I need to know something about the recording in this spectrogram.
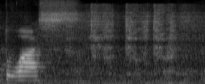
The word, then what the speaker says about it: TWS: Dia ada grup tulisannya TWS bacanya tuas. Aku tuh kayaknya emang enggak boleh deh bilang aku tuh enggak suka sama grup berondong. Bukan twice, tapi tu usas gitu bacanya.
